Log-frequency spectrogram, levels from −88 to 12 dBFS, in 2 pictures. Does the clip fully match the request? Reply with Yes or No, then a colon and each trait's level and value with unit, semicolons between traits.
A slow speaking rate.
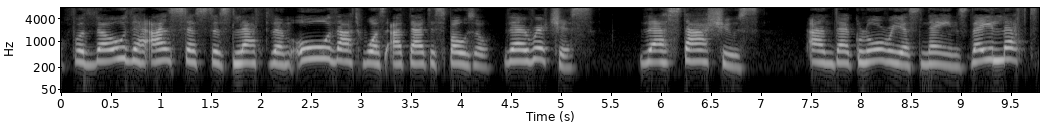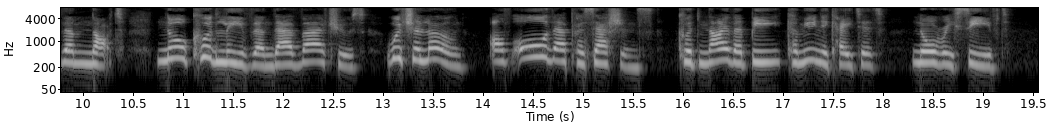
Yes: slow, 130 wpm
